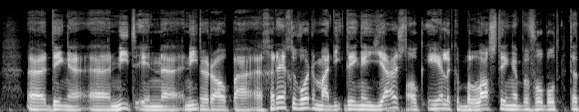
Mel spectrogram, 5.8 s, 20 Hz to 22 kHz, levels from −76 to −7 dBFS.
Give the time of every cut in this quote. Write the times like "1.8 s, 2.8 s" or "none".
2.0 s, 2.9 s, 3.4 s, 4.1 s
